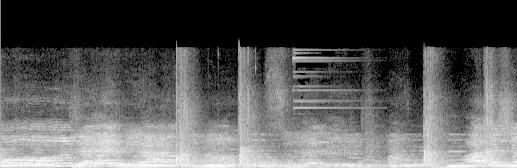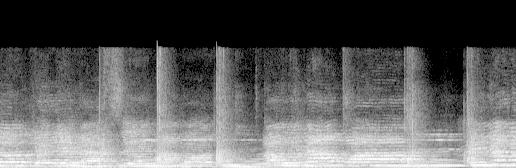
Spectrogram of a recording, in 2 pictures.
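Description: A group of children singing together over an instrumental accompaniment with a steady beat.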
